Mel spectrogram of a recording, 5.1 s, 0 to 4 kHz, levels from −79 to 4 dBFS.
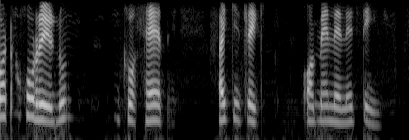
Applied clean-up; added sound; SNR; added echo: neural separator model SepFormer WHAM!.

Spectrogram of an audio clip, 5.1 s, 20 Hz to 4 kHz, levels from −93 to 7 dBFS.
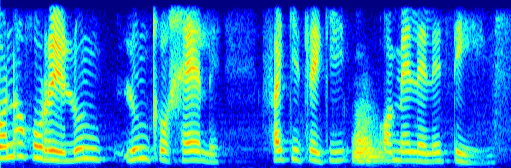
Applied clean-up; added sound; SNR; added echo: none; Brass instrument; 7 dB; none.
